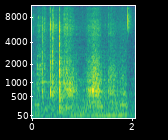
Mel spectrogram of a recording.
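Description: A few faint, light clicks and soft rustling from handling a newly plugged-in USB computer mouse at a laptop.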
